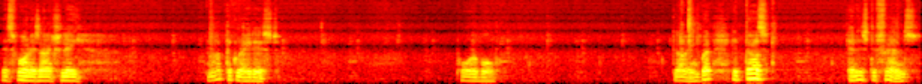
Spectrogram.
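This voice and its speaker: An older man giving a casual, unscripted product demonstration, talking haltingly as he thinks aloud. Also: mid-range voice, warm tone, breathy edge. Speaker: presenter of a beginners' radio hobby video. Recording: dull lo-fi sound, faint background noise.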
